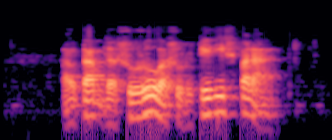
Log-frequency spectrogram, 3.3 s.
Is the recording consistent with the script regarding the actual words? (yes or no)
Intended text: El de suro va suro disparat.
no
